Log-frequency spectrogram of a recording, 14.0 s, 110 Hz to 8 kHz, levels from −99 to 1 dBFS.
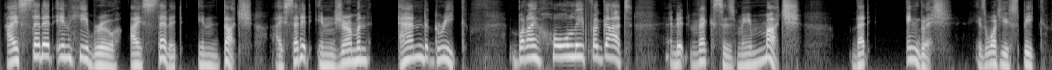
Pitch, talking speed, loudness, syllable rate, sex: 185 Hz, 135 wpm, -20 LUFS, 3.4 syllables/s, male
